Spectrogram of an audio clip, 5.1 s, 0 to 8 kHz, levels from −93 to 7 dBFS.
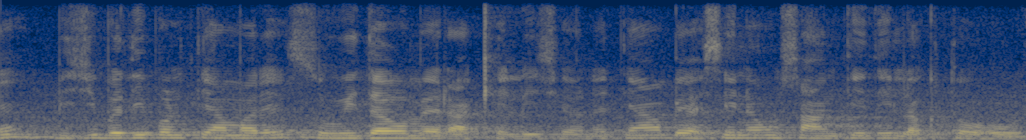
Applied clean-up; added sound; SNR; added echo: none; none; none; none.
